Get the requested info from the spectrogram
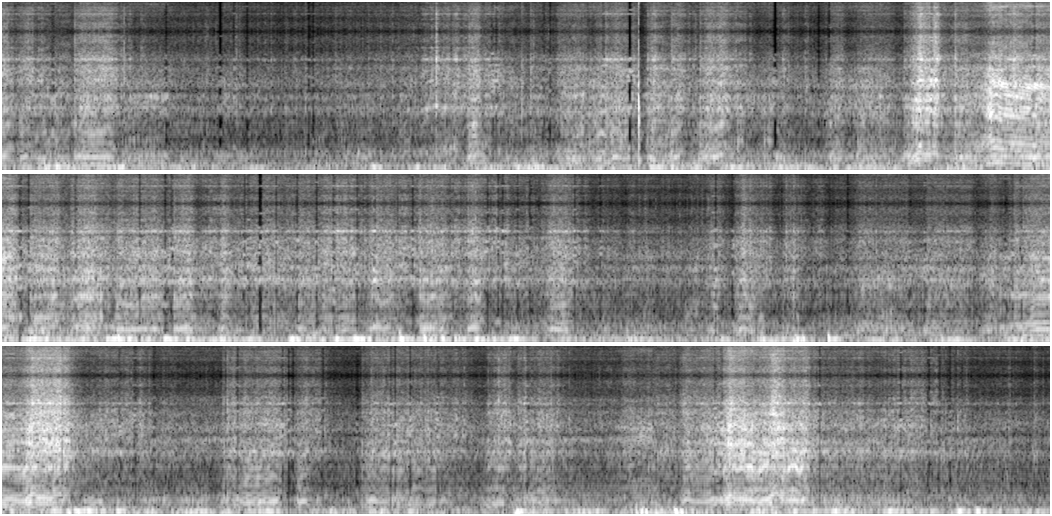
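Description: Dirt bike engine revving up and down through the gears under racing load, with three louder bursts of throttle: about a third of the way in, about two-thirds in, and near the end. A steady low rumble of wind on the helmet microphone runs underneath.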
